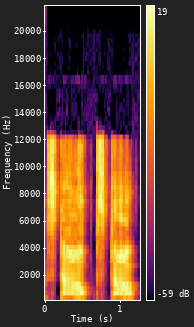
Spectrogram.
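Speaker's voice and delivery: high urgent repeated stop; the cautious inner voice begging herself; inner voice pleading. Retold or imitated. Inner voice pleads with her to stop, high and urgent. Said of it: "this voice in my head saying".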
